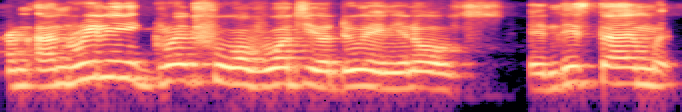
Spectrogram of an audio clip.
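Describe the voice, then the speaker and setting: A man with a high-pitched voice and an East African accent chats casually and briskly as a guest on a live stream. The online call sounds dull.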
